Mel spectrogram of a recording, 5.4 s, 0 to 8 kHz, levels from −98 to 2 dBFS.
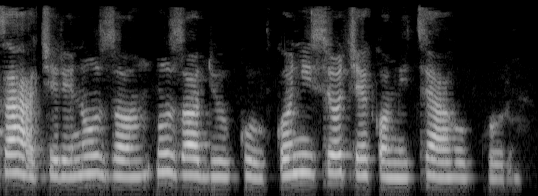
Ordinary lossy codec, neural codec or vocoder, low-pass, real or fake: AAC, 32 kbps; none; 7.2 kHz; real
